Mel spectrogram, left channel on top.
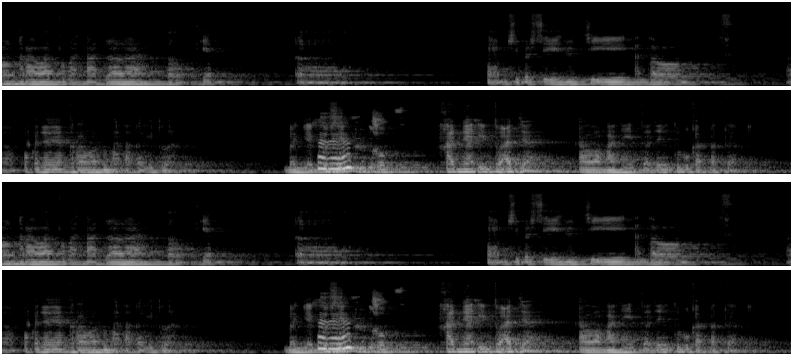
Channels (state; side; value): identical; both; correlation 1.00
